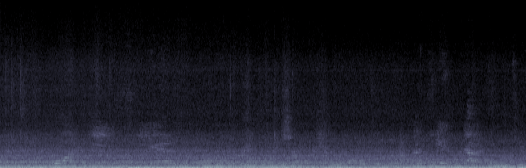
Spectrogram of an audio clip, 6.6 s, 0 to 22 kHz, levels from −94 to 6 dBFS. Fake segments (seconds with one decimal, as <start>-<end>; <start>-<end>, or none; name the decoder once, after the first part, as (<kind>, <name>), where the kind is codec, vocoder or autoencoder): 0.4-1.2 (autoencoder, DAC-VAE)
